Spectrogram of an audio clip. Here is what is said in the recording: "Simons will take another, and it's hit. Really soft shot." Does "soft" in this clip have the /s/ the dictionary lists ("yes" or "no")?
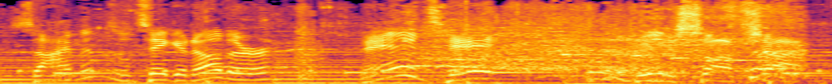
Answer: no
